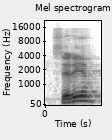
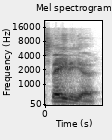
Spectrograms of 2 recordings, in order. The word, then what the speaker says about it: Stadia: get a quick laugh say how do you pronounce it again his name is the cloud gaming platform Cydia yeah I heard it I heard it yeah when he said the other day no it's stadia a stadium oh look this is this is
